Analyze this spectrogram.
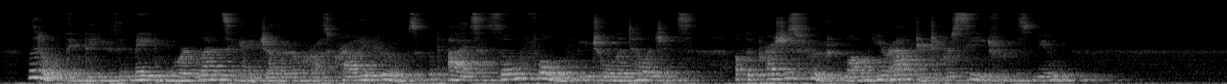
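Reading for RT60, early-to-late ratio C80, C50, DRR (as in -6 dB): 1.3 s, 3.5 dB, 0.5 dB, -7.5 dB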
